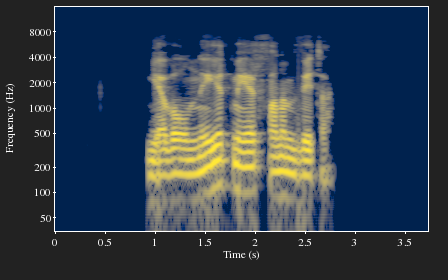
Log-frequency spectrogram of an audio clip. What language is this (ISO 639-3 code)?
fry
